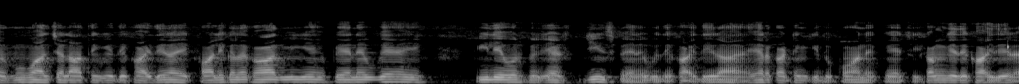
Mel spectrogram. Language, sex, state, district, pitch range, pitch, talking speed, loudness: Hindi, male, Chhattisgarh, Kabirdham, 100-110 Hz, 110 Hz, 225 wpm, -30 LUFS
